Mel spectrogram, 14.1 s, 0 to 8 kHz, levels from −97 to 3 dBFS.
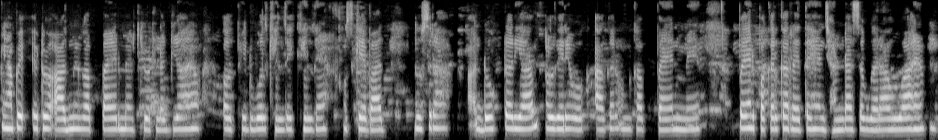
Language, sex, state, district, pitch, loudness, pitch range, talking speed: Hindi, female, Bihar, Kishanganj, 245 Hz, -16 LUFS, 235-255 Hz, 145 wpm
